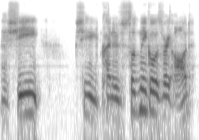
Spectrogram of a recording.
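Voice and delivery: usual speaking voice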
